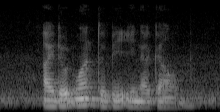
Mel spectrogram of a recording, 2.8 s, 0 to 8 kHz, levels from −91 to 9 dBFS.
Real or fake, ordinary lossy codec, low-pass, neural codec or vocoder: real; none; 7.2 kHz; none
